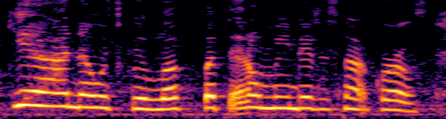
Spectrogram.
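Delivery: high, loud annoyed comeback; loud, high indignant reply; exasperated retort. Retold or imitated. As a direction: snap back at mom, grossed out. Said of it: "And I'm like".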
